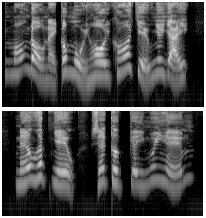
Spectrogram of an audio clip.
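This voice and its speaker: A woman with a southern Vietnamese accent voicing a gentle, wary little schoolboy in a children's cartoon. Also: high voice, animated, normal speed, no echo, studio quality. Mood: earnest.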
